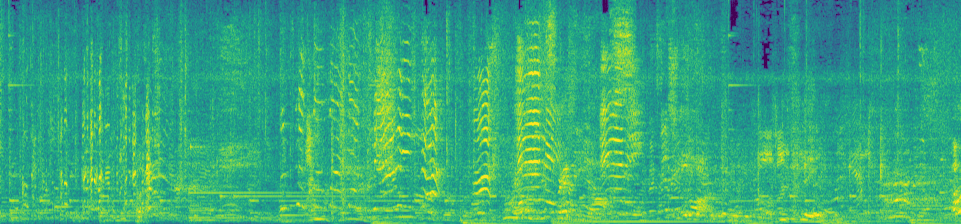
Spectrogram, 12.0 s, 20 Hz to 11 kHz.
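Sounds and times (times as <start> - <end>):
background music: 0.0 - 12.0
children's excited chatter: 0.0 - 12.0.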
